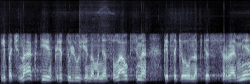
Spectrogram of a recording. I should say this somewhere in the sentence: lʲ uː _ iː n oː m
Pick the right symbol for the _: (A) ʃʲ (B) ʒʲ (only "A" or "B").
B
